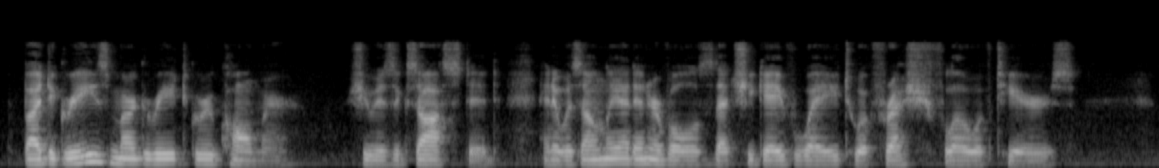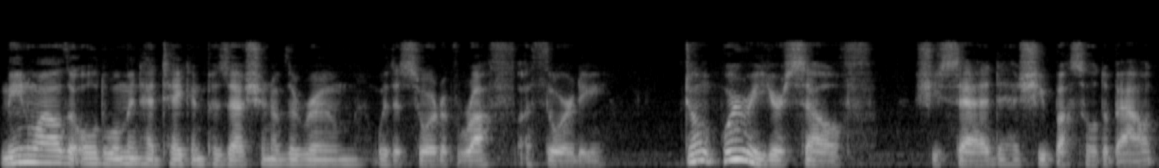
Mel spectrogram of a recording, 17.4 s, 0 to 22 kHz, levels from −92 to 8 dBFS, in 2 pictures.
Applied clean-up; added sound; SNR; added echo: none; none; none; none.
